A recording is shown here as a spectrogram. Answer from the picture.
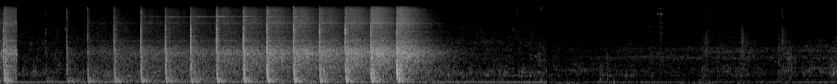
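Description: Hammer tapping nails into the pine timber frame in a quick, even run of about six blows a second. The blows stop about four seconds in, leaving only a faint low hum.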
